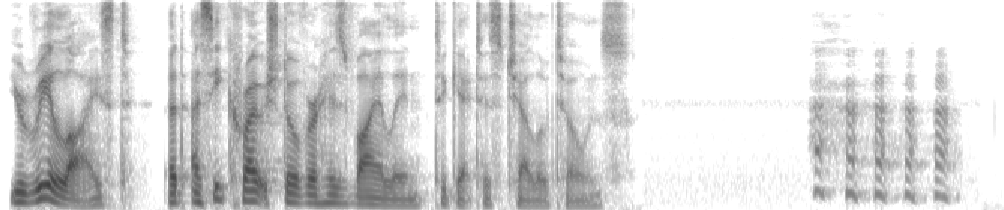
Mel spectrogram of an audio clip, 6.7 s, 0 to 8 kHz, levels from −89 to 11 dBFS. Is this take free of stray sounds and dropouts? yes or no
no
